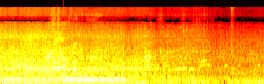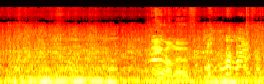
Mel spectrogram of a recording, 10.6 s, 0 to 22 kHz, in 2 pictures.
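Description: The engine of a giant 4x4 monster-truck tour vehicle running at low speed, a low drone that is strong for the first two and a half seconds, drops back, then swells again around six to seven seconds and near the end. Passengers' voices are heard over it.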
